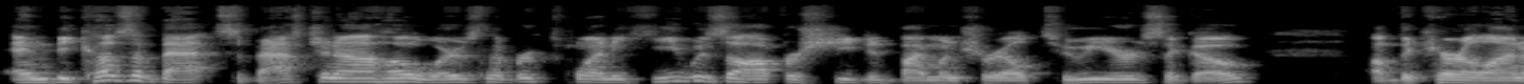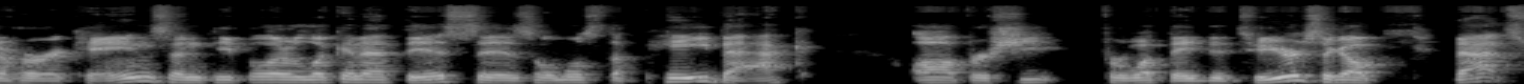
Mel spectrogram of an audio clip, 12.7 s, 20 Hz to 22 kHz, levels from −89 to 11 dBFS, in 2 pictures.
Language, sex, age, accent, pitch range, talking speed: English, male, 30-49, American, 115-155 Hz, 200 wpm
